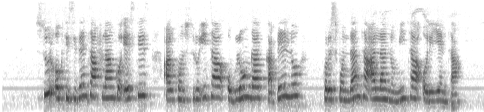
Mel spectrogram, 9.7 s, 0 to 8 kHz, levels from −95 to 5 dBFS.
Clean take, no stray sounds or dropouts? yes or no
yes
